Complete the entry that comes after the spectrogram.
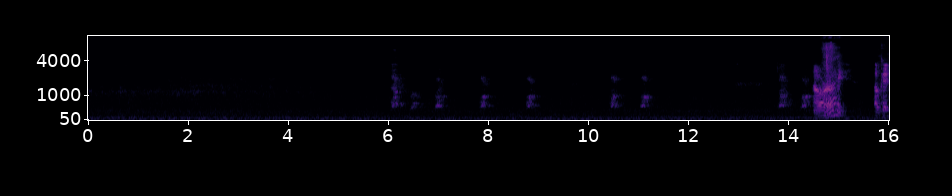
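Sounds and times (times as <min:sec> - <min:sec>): low room hum: 0:00.0 - 0:16.0
faint dog barking: 0:06.0 - 0:09.2, 0:10.4 - 0:11.4, 0:13.8 - 0:15.0.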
